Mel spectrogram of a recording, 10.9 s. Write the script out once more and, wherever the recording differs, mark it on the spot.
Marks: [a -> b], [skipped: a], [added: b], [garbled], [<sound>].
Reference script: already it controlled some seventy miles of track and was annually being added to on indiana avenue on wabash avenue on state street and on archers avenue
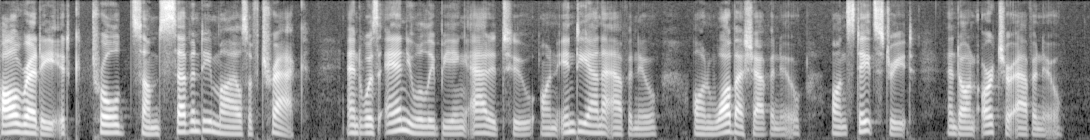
already it controlled [dropout] some seventy miles of track and was annually being added to on indiana avenue on wabash avenue on state street and on [archers -> archer] avenue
